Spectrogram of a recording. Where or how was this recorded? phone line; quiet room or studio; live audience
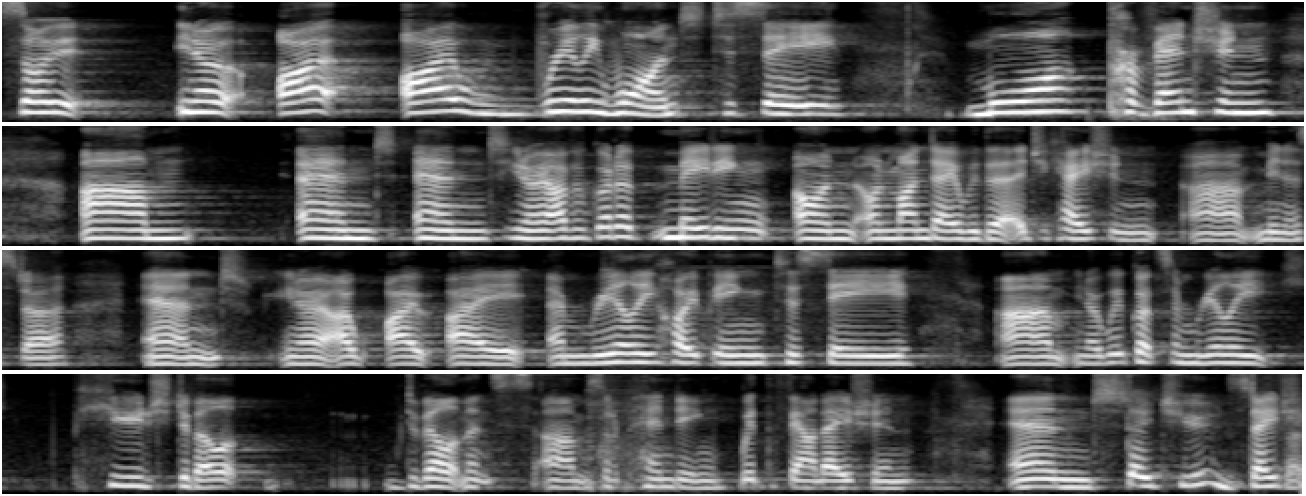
live audience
